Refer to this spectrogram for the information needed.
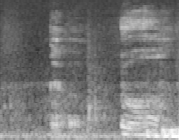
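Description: burp

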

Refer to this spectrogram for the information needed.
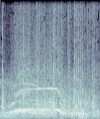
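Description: audience applause and cheering

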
